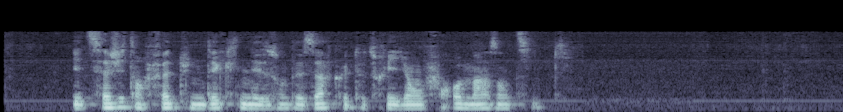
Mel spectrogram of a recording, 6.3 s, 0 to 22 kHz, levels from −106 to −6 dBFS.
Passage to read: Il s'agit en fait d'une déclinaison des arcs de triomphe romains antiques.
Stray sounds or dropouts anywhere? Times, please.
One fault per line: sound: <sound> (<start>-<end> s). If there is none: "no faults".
no faults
